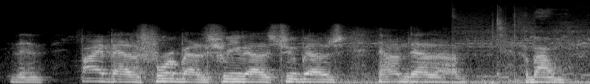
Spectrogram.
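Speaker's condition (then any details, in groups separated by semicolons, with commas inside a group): ALS; 7 years after onset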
